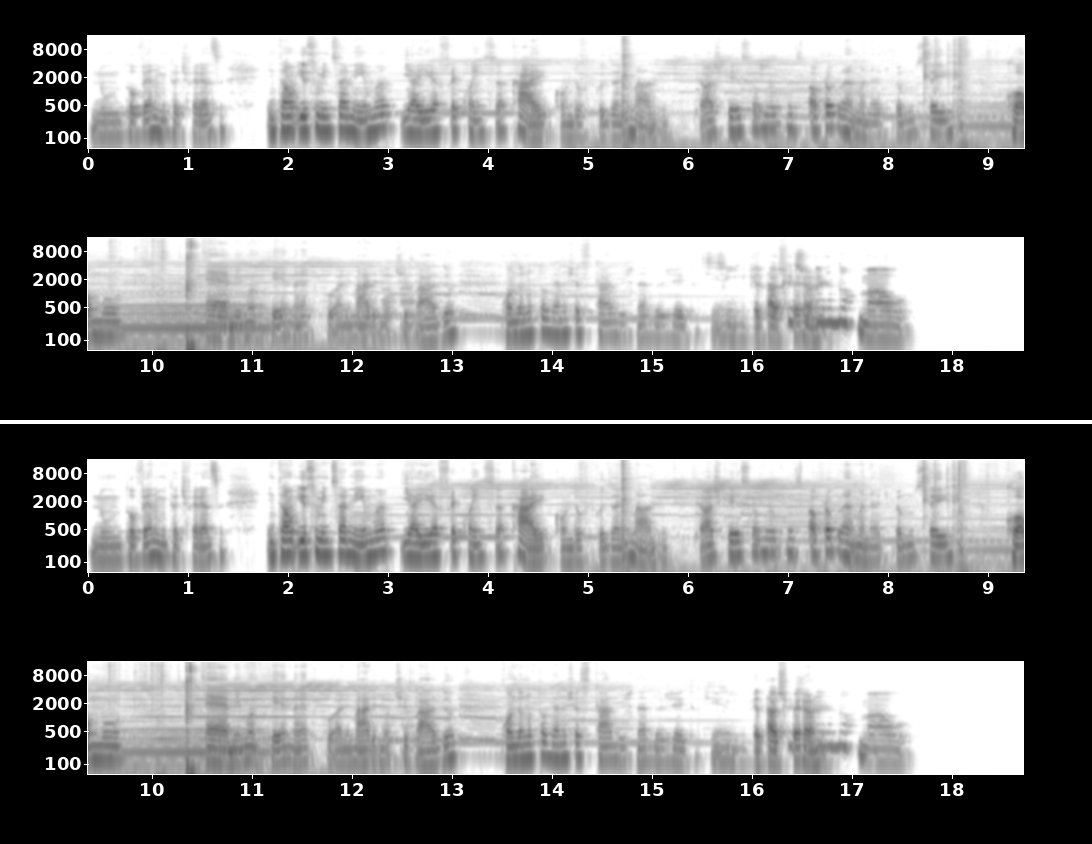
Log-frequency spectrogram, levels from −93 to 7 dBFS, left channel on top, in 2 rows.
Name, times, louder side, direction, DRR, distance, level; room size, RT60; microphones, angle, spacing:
voice 1, 0.0-5.8 6.1-9.7 10.5-13.2 13.5-16.7, right 3 dB, 40° right, 0.5 m, -43 dB
sound 1, 2.7-15.9, right 8 dB, 90° right, 0.5 m, -57 dB
sound 2, 4.7-12.3, right 2 dB, 70° right, 0.9 m, -53 dB
Bowed string instrument, 8.3-11.4, left 2 dB, 15° left, 0.6 m, -52 dB
voice 2, 12.3-12.7 15.5-17.6, left 5 dB, 65° left, 0.5 m, -49 dB
3.7 x 3.7 x 3.7 m
head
